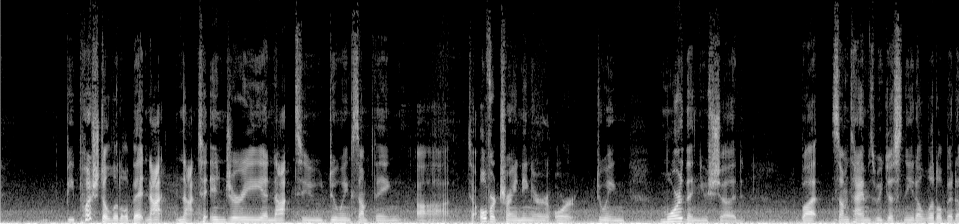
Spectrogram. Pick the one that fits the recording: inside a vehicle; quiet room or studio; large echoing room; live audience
inside a vehicle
